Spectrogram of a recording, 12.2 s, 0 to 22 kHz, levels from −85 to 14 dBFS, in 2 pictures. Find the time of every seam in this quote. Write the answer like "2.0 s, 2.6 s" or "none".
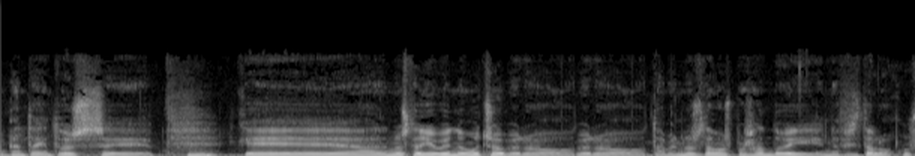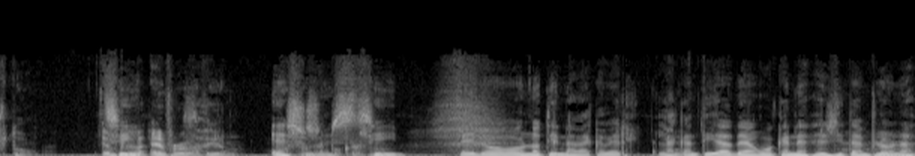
3.8 s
